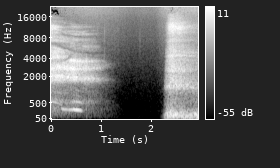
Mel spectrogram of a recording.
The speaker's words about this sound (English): You need to take a deep breath. I know. take one right now.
